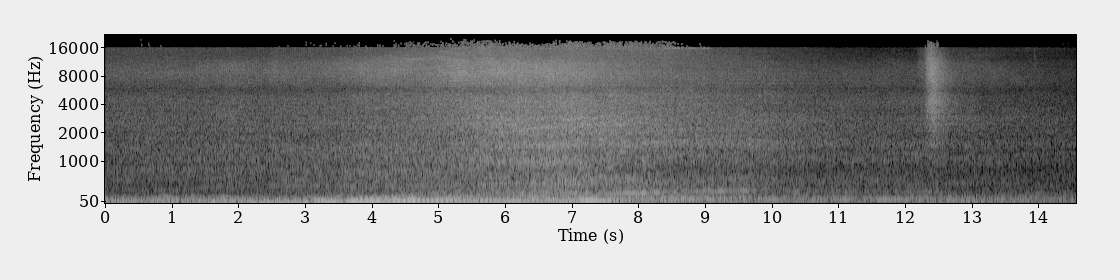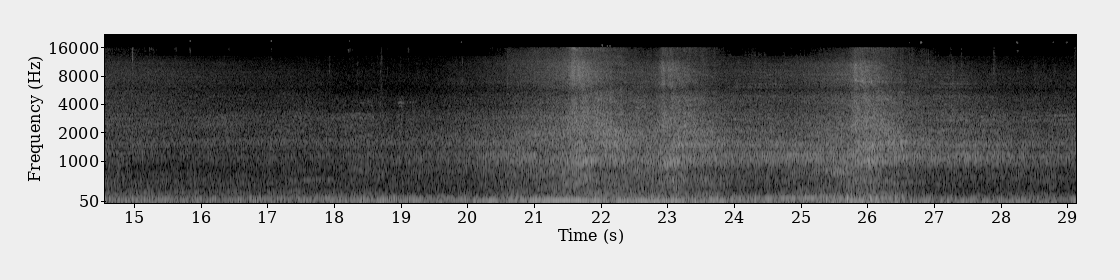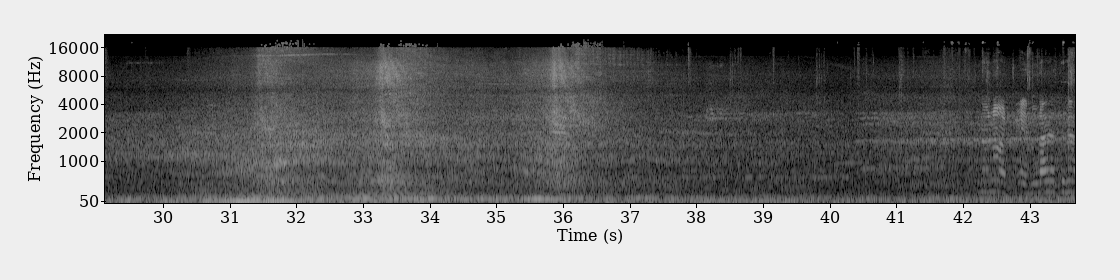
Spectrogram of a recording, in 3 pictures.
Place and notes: Someone singing opera and street traffic
Barcelona, Spain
